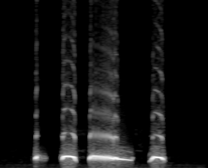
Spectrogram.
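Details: Male-provoking coo of a spotted dove: a soft lead-in note, a short coo, a drawn-out, gently falling coo, and a brief final coo, with no other sounds.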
